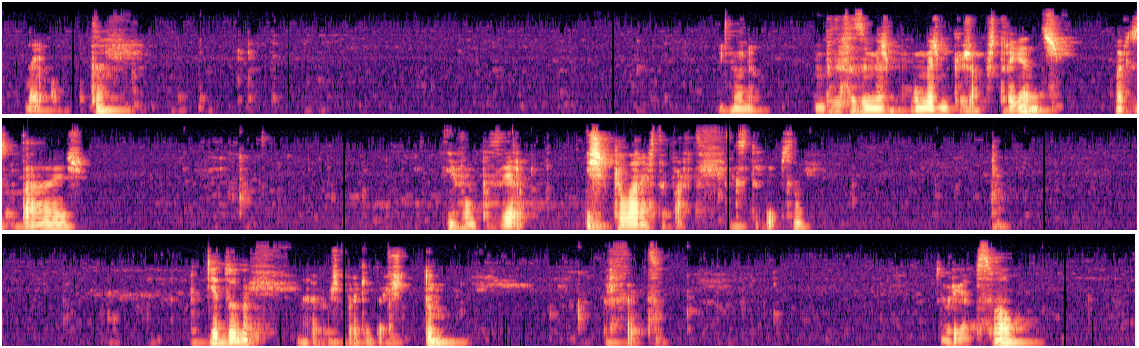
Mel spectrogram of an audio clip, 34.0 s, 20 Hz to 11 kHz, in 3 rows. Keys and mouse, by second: 0.0 click, 0.8 shift+middle click, 1.2 a, 1.7 middle drag, 2.4-2.7 right drag, 2.7 middle drag, 4.5 click, 5.5 click, 6.6 middle click, 7.7-10.1 drag, 10.6-13.2 drag, 14.2 shift+middle click, 15.2 middle click, 16.1 Tab, 16.6 right click, 17.4 shift+middle click, 17.8 middle click, 18.5 e, 21.6 middle click, 22.9 click, 25.4-27.2 drag, 29.0 shift+middle click, 29.8 Tab, 30.2 middle click.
